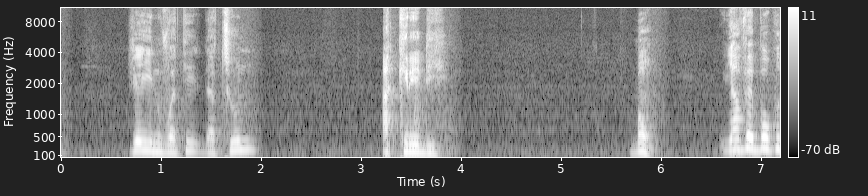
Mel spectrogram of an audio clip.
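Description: An elderly man speaks calmly into a microphone in short phrases, with pauses.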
